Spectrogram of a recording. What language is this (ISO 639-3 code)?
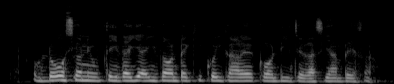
kik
